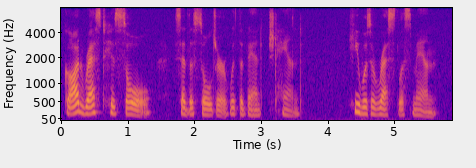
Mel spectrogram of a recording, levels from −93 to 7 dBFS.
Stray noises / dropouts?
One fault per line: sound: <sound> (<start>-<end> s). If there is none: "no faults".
sound: dropout (3.0-3.1 s)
